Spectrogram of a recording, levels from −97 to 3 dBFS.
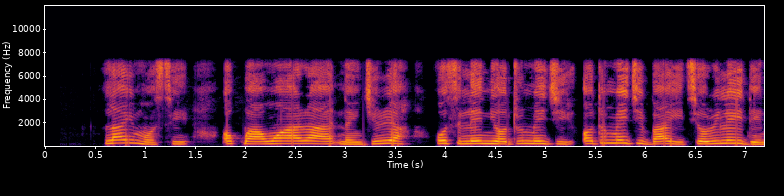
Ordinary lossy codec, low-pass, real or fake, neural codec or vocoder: none; 7.2 kHz; real; none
